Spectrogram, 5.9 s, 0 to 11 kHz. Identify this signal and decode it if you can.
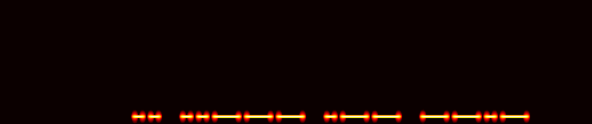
Morse code, heard as a keyed tone, about 15 wpm, 700 Hz. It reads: I2WQ
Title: DXCC-100 Call Signs - 4 Characters - Repeated 3x - 15wpm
